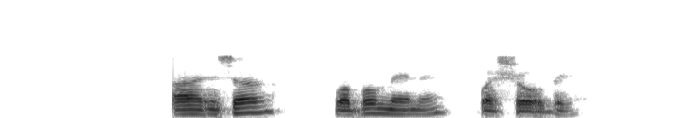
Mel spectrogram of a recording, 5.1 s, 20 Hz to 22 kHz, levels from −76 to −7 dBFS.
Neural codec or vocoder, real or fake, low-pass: vocoder, 22.05 kHz, 80 mel bands, Vocos; fake; 3.6 kHz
